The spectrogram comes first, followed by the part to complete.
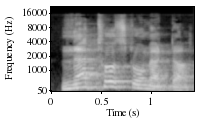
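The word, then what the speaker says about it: Gnathostomata: हमने नाम दिया है जी साइलेंट है नेथोस्टोमेटा, क्या नाम दिया, क्योंकि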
